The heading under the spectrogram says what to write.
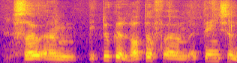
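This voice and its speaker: A man's voice with noticeable background noise. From South Africa, Kalahari. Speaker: pastor. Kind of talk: testimony. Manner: halting.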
